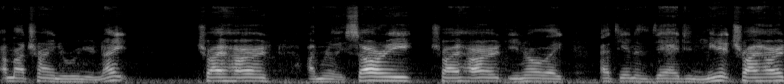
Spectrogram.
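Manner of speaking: usual speaking voice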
